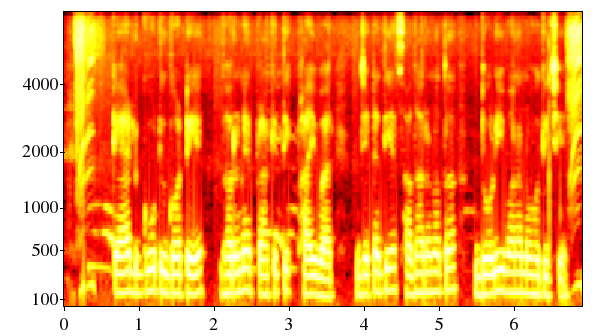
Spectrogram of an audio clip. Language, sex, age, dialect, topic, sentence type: Bengali, male, 18-24, Western, agriculture, statement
